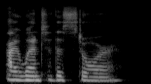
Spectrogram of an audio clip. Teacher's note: the stress on went changes the meaning. It might mean that I actually went, and I didn't just plan to go.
